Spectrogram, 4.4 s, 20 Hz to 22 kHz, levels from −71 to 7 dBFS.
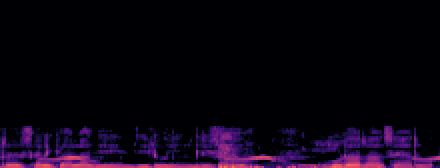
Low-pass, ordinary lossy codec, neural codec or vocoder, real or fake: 5.4 kHz; none; none; real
